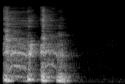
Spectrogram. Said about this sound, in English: I can't stand being on camera and coughing.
